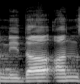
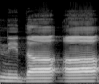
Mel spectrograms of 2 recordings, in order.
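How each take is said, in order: First: The word ends with an n sound. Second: The word ends with a long a vowel. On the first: The reading continues on. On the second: The reading stops here.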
